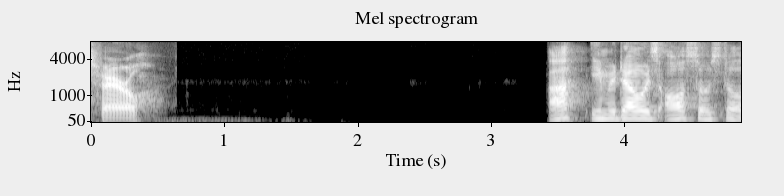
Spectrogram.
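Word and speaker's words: Farrell: or is it farell how do you pronounce her last name is it frell or farell I'm pretty sure it's frell ah imido is also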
